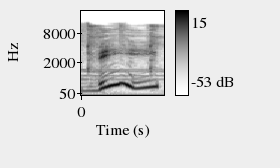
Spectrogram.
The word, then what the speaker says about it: the: the problem the number you hear thee before a vowel sound the owner the animal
